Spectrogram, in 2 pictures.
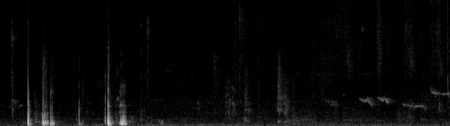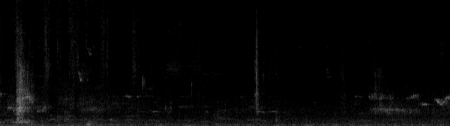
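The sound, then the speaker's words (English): Pet birds chirp in short, scattered bursts at moderate volume, mixed with a few sharp knocks and clatters early on and a low room rumble throughout. “Are those your birds?”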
